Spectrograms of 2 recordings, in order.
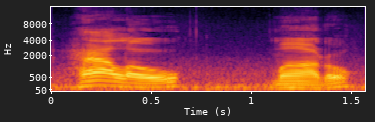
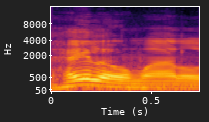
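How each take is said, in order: First: The first word sounds like 'hello'. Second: The first word does not sound like 'hello'. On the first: The speaker calls it right. "it's actually halo model, like hello there" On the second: The speaker calls it wrong. "everyone that calls it a halo model is mispronouncing it"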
